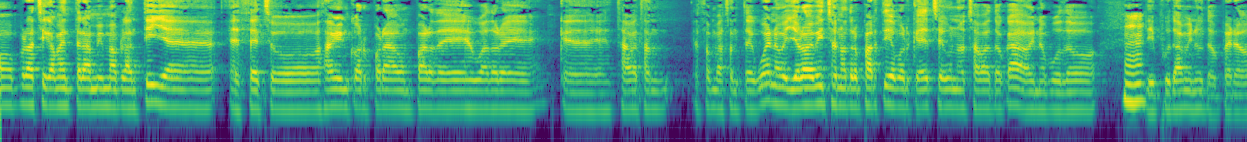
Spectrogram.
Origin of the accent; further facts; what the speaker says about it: Ubrique, Andalusia, Spain; pero se podría llamar Ubrique, porque la mayoría somos de Ubrique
